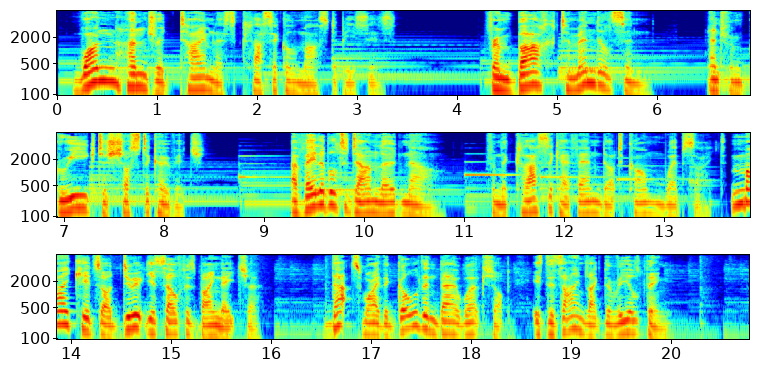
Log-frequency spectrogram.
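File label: British English, Commercial; GoLocalise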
